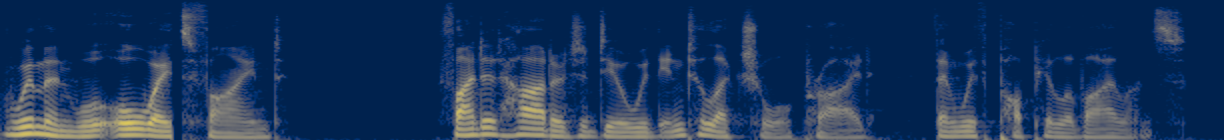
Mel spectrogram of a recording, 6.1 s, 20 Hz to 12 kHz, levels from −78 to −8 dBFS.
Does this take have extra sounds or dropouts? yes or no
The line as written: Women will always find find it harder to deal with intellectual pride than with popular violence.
yes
